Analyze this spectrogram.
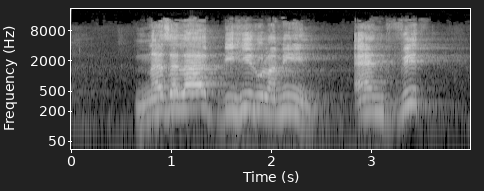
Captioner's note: Arabic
